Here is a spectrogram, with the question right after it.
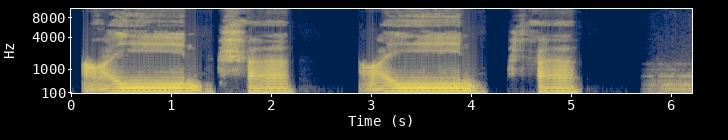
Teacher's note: এই দুইটা হরফ হলকের মধ্যবর্তী স্থান থেকে উচ্চারিত হবে।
